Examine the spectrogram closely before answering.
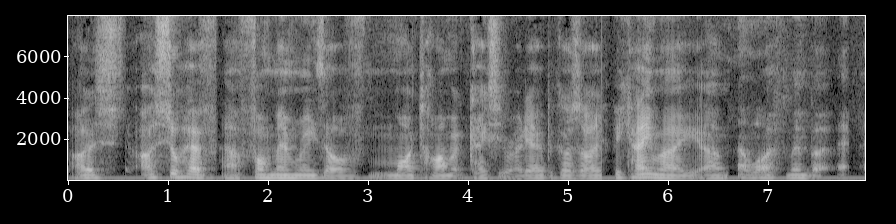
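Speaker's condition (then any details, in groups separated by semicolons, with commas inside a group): Cerebral palsy; 46 years old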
